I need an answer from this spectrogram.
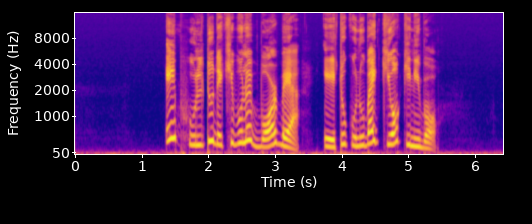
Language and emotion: Assamese, disgusted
